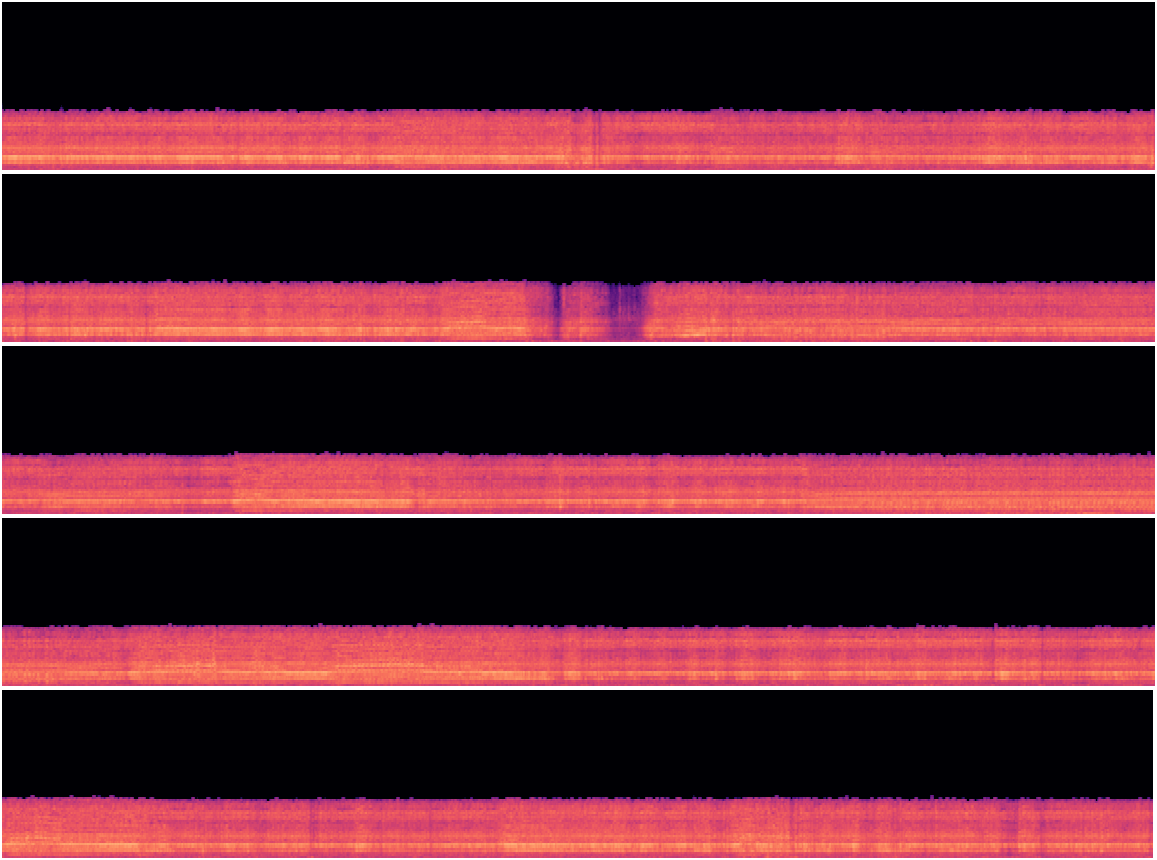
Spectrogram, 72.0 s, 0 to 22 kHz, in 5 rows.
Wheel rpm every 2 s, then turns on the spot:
160, 160, 160, 160, 160, 160, 160, 160, 160, 160, 120, 80, 160, 160, 160, 160, 160, 160, 160, 160, 160, 160, 160, 160, 160, 160, 160, 160, 160, 160, 160, 160, 160, 160, 160, 160.
none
